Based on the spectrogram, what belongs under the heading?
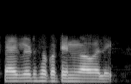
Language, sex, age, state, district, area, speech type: Telugu, male, 18-30, Telangana, Nalgonda, urban, conversation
